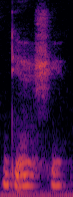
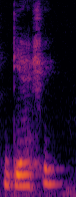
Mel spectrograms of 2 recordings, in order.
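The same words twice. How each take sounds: First: The middle consonant sounds almost like an S. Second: The middle consonant sounds almost like an H. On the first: "they tend to pronounce it quite like an S" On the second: "almost pronounce an H"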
